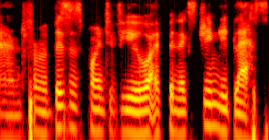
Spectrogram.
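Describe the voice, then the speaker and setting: In a New York accent, a woman talks at a very fast pace, with a dry, close sound and no echo. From US, New York. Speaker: entrepreneur, bookkeeper. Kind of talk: casual interview chat. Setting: live video show. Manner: halting, many fillers and restarts.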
